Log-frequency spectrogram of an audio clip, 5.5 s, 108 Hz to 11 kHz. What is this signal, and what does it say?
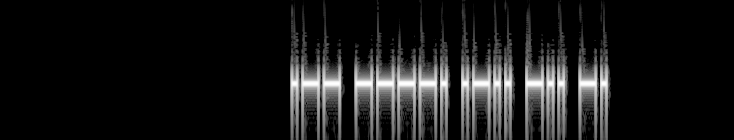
Morse code, heard as a keyed tone, about 29 wpm, 700 Hz. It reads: W9LDN
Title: USA Call Signs - 5 Characters - Repeated 3x - 30wpm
